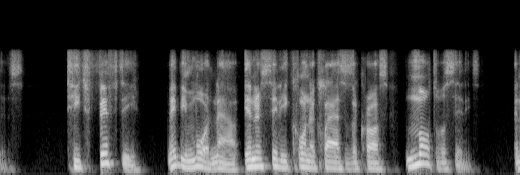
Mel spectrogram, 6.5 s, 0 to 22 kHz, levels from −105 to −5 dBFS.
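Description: No technical faults present.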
